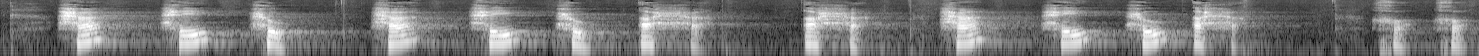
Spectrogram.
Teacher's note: হা হরফটি উচ্চারিত হয় গলার মধ্যস্থল থেকে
